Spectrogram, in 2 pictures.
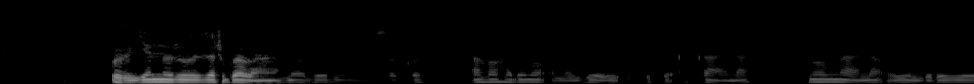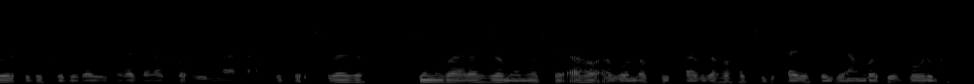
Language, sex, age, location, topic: Kinyarwanda, male, 25-35, Kigali, health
